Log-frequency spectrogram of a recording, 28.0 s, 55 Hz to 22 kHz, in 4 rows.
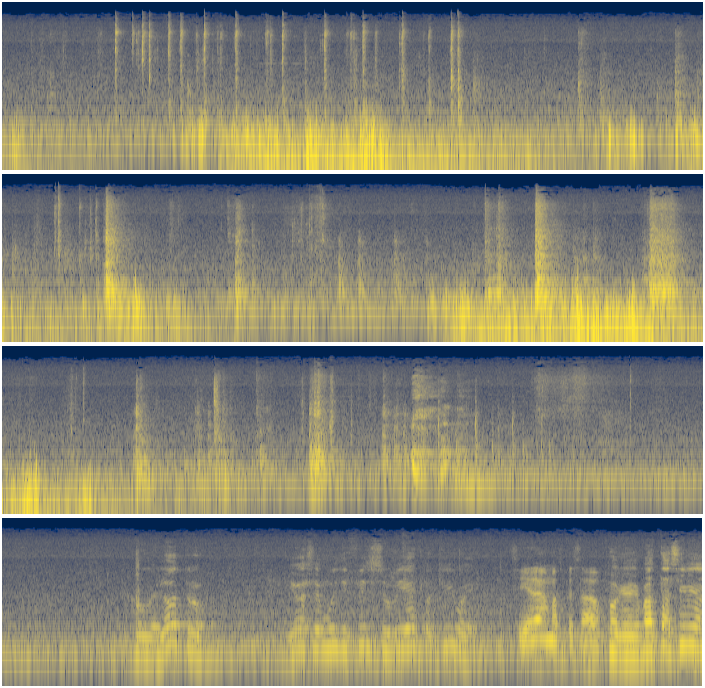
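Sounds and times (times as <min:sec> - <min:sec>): ratchet strap clicking: 0:01.0 - 0:04.8.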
